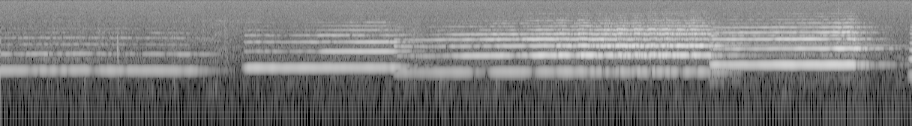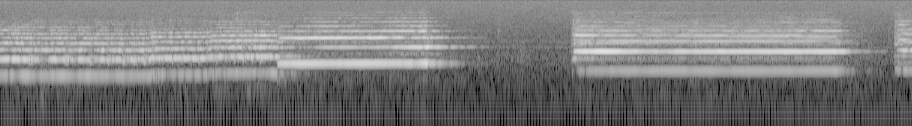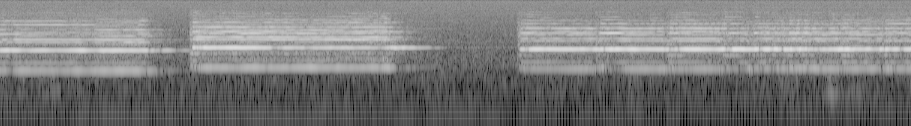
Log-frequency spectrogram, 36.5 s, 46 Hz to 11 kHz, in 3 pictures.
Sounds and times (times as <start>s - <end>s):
Classical music: 0.0s - 18.6s, 31.2s - 36.4s
Flute: 0.0s - 18.8s, 19.7s - 30.4s, 31.2s - 36.4s
Inside, large room or hall: 0.0s - 36.4s.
